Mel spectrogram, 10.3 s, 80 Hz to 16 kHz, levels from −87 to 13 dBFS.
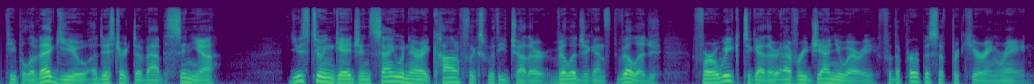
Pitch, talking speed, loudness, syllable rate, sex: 115 Hz, 185 wpm, -20 LUFS, 6.5 syllables/s, male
